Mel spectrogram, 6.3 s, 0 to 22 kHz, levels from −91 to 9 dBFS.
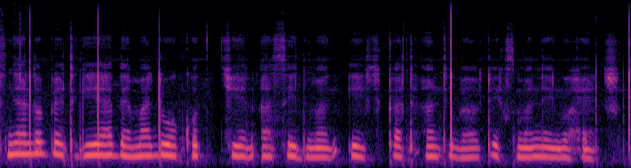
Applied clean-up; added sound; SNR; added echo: none; none; none; none.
